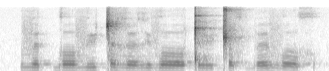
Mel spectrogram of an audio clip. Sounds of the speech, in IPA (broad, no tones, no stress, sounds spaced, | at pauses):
v ɵ k ɡ oː v ʉ ǀ ɵ ɣ ɵː ɣ ʉ v oː ǃ ʉː ǁ o x b ɵ v o x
